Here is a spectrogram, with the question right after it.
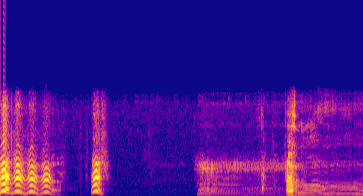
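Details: American Staffordshire Terrier and pit bull mix named Wolf answers its owner with a quick run of wobbling, warbled yowls and one more short one. A long, flat, steady tone follows, broken by a sharp bark.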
